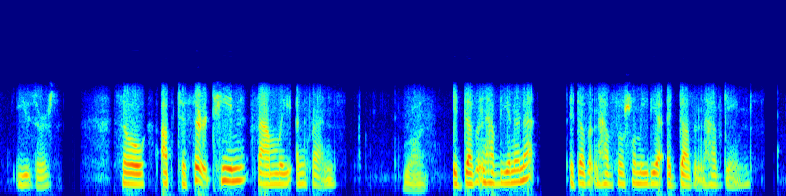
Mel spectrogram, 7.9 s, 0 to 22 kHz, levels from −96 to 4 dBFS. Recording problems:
phone-call audio; poor line; nothing above 3.5 kHz

